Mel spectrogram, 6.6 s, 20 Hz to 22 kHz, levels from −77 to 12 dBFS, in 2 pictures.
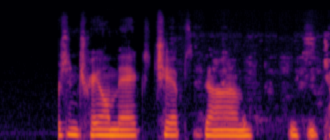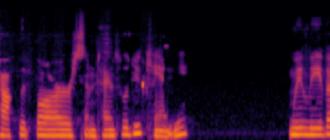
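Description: This speech clip has a cut-off start: capture began late, so the audio jumps out of digital silence mid-sound at 0.58 s, with no natural onset before it. An echo leak follows, likely from a far-end loudspeaker whose echo canceller let some of its own playback back into the microphone. A very faint copy of the speech trails 216 ms behind, in a brief scrap at 1.97 to 2.02 s and again from 2.46 to 2.8 s. Speech suppressed in double talk also appears, likely because the canceller mistook overlapping talk for echo and turned everything down. The speech dips by a few decibels at 2.02 to 2.07 s and 2.44 to 2.5 s. It drops by about 10 dB across 2.89 to 3.66 s and again at 4.96 to 5.12 s.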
